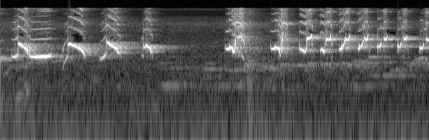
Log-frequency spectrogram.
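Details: White-rumped shama singing to provoke rival shamas: four quick falling whistles, a brief pause, then a rapid run of high, repeated chirping notes.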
